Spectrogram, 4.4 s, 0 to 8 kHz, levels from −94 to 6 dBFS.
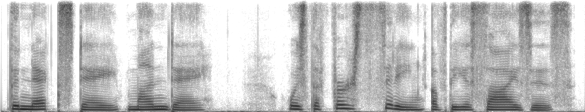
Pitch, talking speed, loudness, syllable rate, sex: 190 Hz, 150 wpm, -17 LUFS, 4.3 syllables/s, female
